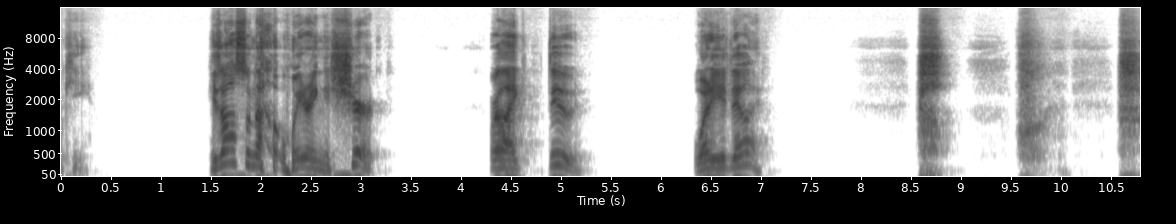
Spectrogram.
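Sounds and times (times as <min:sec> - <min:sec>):
speech: 0:00.0 - 0:00.3, 0:01.5 - 0:03.2, 0:04.3 - 0:05.3, 0:06.3 - 0:07.1
person imitating heavy stressed breathing: 0:07.9 - 0:10.7.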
